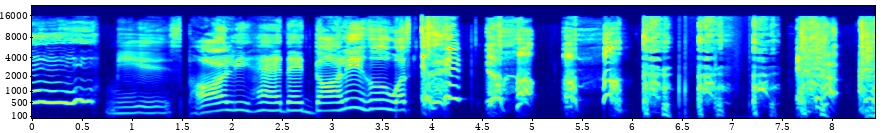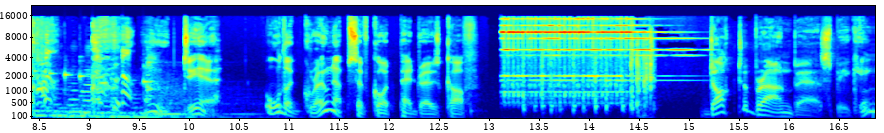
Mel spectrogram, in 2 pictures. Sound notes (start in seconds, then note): 3.8 coughs; 7.2 all cough; 13.1 phone rings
